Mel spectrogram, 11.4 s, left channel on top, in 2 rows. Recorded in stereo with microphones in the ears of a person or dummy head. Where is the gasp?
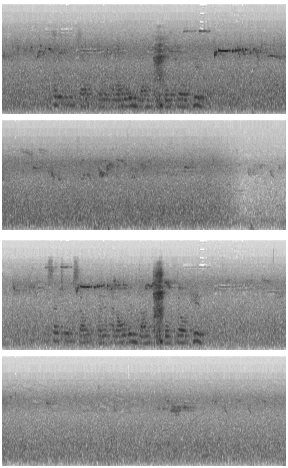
55° right (ahead or behind), 0.8 m.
